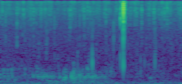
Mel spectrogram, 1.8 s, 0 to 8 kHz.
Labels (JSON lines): {"label": "biophony, growl", "recorder": "SoundTrap 600 or HydroMoth"}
